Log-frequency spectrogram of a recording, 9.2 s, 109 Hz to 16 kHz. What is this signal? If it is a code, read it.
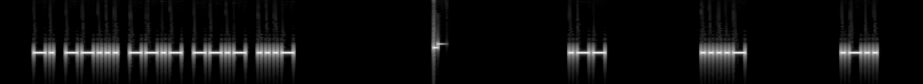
Morse code, heard as a keyed tone, about 29 wpm, spaced as for 16 wpm, 700 Hz. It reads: N7QQV W4L
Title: USA Call Signs - 5 Characters - 8x Character Spacing - 30wpm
